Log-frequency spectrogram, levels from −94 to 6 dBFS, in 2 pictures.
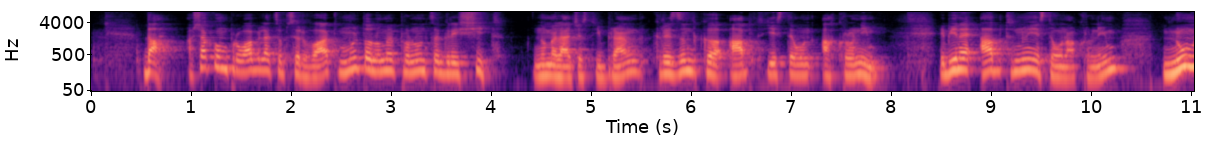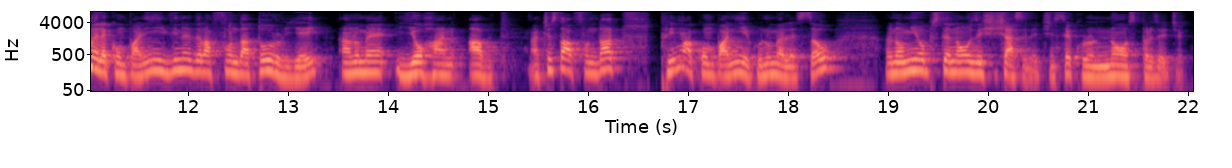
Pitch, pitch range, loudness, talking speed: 155 Hz, 130-175 Hz, -20 LUFS, 135 wpm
